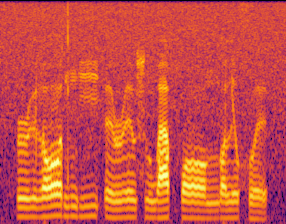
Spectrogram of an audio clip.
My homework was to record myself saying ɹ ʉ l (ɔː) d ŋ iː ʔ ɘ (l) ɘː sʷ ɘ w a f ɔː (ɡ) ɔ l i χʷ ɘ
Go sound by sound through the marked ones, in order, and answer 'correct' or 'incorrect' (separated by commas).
correct, incorrect, incorrect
